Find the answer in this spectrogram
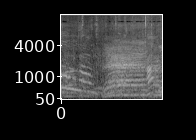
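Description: A procession's group chant of men's voices. One long falling cry trails off, then several voices come in together on a held call about a second in, with a rising new call starting near the end.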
